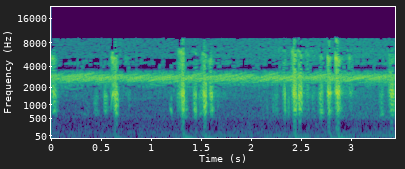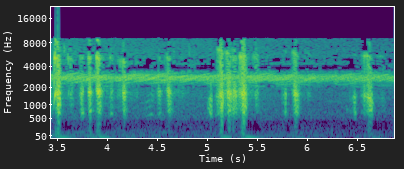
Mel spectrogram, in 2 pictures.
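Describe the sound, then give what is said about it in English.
Wood frogs call with many short, clucking chuck-chuck notes in irregular clusters over a steady, high continuous background tone. “The wood frogs are making the chuck-chuck sound in the background.”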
